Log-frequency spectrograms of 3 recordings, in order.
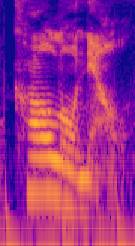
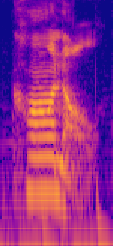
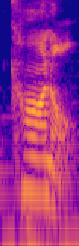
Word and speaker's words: colonel: l and o so this is not going to be colonel but rather connoll okay connell can you say that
